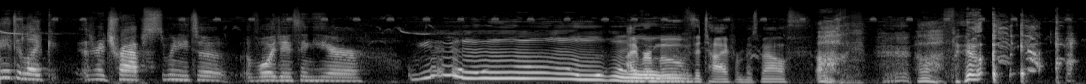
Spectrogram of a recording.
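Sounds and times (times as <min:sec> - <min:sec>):
speech: 0:00.0 - 0:10.4
voice imitating a cat hacking up a golden hairball: 0:09.6 - 0:10.8.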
